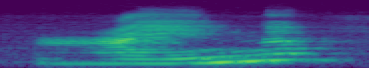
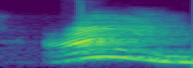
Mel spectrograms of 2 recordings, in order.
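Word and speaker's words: عين: Ain.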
